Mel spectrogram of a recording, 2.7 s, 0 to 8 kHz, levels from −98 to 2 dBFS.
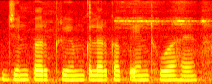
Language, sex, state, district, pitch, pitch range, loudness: Hindi, female, Uttar Pradesh, Lucknow, 165 Hz, 160-170 Hz, -18 LUFS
